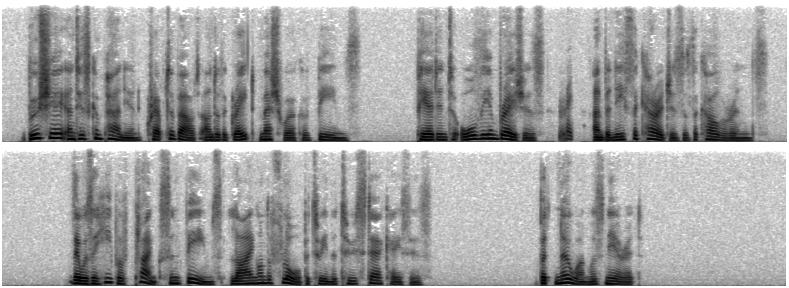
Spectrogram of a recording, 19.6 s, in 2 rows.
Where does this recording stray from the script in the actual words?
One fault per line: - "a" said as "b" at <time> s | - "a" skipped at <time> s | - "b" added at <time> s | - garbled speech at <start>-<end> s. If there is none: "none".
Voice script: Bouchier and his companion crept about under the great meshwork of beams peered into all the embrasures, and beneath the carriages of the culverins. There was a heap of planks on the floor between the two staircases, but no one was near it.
- "and beams lying" added at 11.9 s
